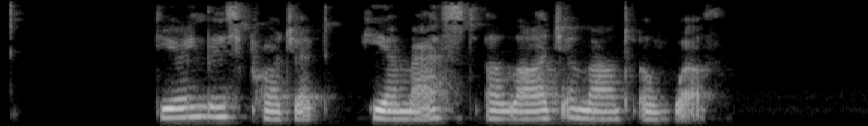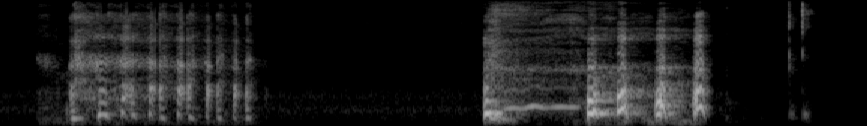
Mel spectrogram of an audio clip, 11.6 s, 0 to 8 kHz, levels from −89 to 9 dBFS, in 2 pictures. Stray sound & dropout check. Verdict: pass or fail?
fail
